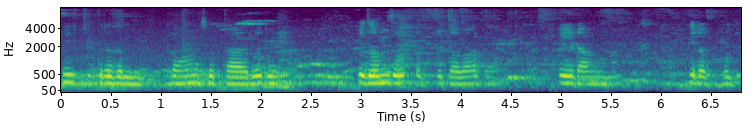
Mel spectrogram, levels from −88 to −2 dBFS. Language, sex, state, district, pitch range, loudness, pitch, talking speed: Kannada, female, Karnataka, Mysore, 205-230 Hz, -18 LUFS, 220 Hz, 70 wpm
